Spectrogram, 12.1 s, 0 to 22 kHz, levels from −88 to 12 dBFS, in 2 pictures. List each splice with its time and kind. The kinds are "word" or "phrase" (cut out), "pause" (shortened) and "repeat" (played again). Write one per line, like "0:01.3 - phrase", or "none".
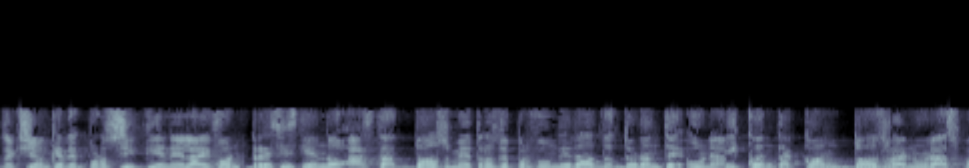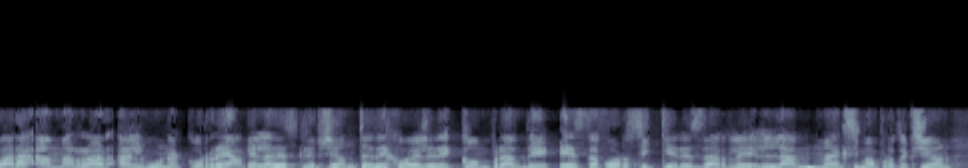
0:04.5 - word
0:08.7 - word
0:09.8 - word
